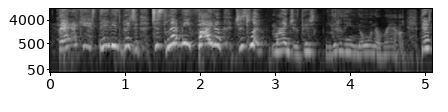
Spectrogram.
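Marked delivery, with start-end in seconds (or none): 0.1-3.0 high, whining rant of a furious friend; mock-frantic outburst, pitched way up; imitated angry yelling. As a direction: beg to be let loose, hammed up.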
